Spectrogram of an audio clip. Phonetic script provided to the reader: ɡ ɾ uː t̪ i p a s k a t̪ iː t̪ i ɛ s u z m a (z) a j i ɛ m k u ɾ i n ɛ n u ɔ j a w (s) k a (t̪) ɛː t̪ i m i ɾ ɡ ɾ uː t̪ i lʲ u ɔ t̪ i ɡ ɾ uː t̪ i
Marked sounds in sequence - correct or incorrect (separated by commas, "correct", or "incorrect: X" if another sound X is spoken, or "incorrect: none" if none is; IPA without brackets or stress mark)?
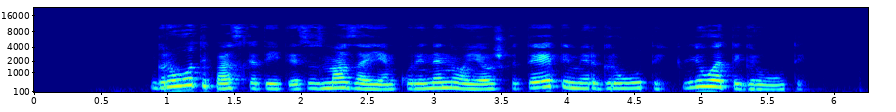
correct, incorrect: ʃ, correct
